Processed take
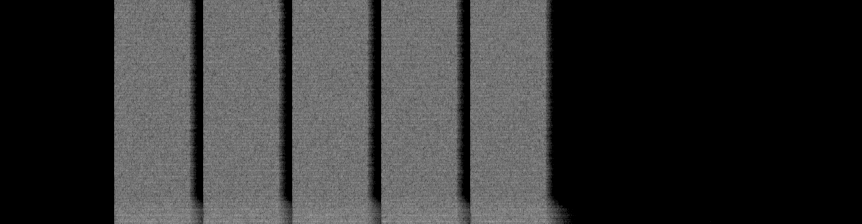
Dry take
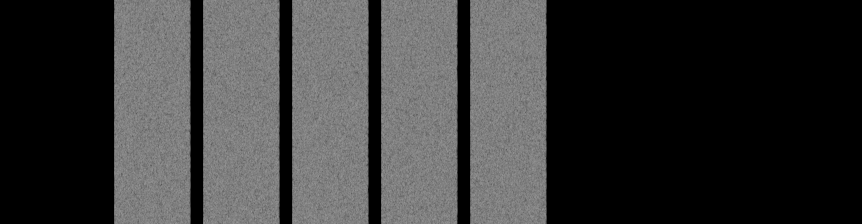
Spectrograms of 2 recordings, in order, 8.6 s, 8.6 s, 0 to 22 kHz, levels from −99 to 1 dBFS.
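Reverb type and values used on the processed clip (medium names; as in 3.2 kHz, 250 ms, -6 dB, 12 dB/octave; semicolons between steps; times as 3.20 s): FDN reverb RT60 0.32 s, low-frequency decay 1×, high-frequency decay 0.35×, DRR -2 dB; trim -6 dB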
